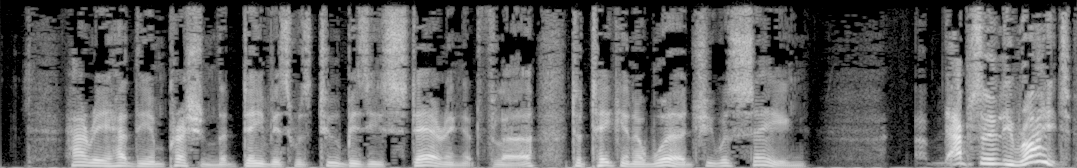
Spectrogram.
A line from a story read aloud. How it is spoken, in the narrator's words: he said quickly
